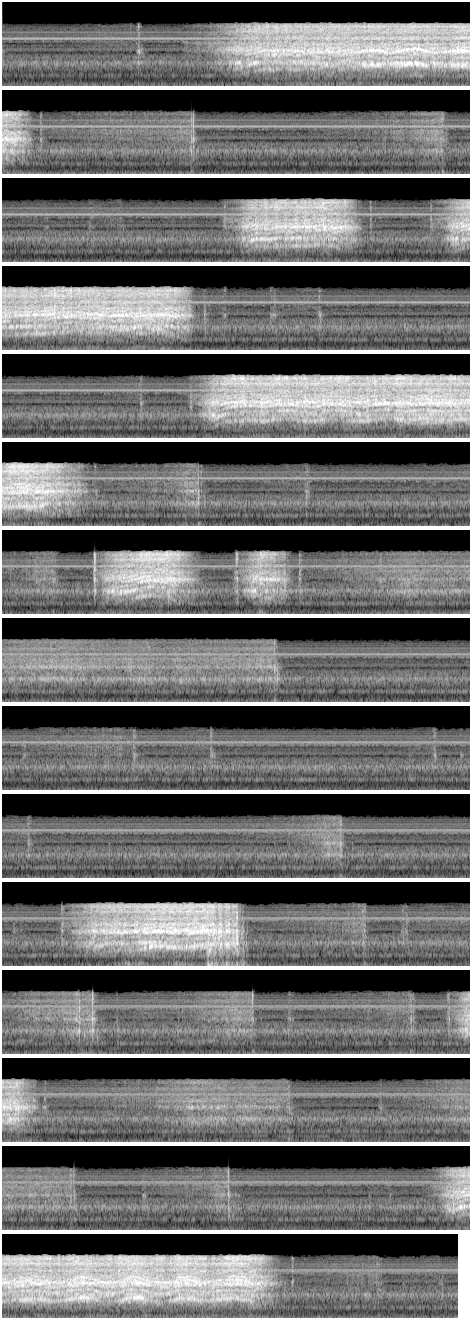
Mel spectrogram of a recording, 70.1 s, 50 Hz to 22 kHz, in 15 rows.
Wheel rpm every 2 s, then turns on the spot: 0, 60, 80, 10, 20, 0, 50, 80, 20, 0, 30, 120, 30, 0, 10, 30, 10, 20, 0, 10, 0, 0, 0, 0, 70, 10, 10, 0, 10, 10, 10, 0, 10, 110, 50.
6-8 32-36 56-62 68-70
